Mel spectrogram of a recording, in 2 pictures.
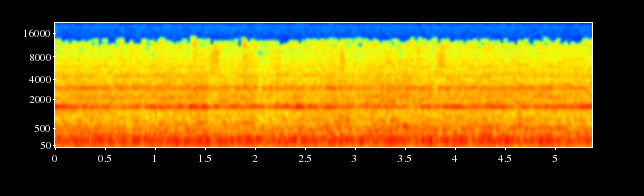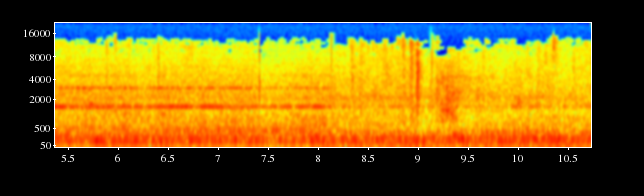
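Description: Airliner cabin noise during boarding: a steady low hum of the cabin air and equipment, with a steady high whine that cuts off about eight seconds in. A few short clicks and knocks near the end.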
